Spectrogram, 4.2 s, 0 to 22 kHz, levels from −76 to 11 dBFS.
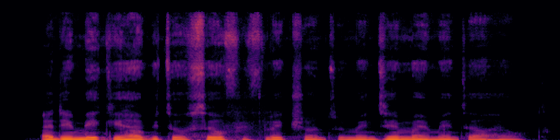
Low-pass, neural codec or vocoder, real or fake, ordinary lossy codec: none; vocoder, 48 kHz, 128 mel bands, Vocos; fake; none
